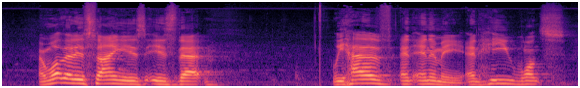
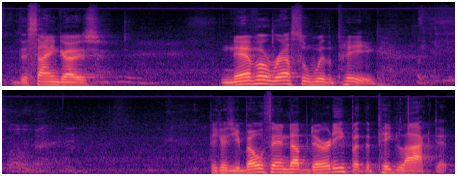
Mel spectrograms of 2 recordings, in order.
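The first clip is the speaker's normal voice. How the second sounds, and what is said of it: Put-on Southern US country accent. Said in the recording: “I can't really do very good accents ... say this line with a sort of a southern country accent ... So this is my best southern country accent.”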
